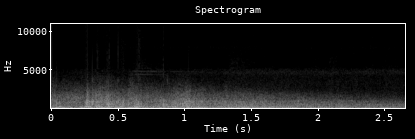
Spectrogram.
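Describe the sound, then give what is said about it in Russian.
Deep, rolling booms of distant explosions from excavation work on the other side of a bay, about 1 kilometre away, merge into a continuous, muffled rumble that holds steady for a few seconds, heavy in the low end, with no voices present. “В это время на другой стороне бухты послышались взрывы.”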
